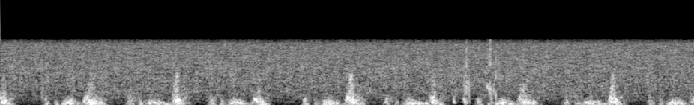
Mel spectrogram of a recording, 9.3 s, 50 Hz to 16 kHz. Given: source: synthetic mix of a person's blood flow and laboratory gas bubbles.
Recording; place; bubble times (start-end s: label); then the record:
Doppler ultrasound of blood flow; precordium
6.02-6.11 s: bubbles
6.16-6.29 s: bubbles
6.46-6.65 s: bubbles
From the record:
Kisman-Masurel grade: 211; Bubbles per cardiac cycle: several, 3 to 8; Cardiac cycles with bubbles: 1 to 10%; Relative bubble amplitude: barely perceptible (0.100 to 0.250); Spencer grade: 1 (occasional bubble signal discernible with the cardiac motion signal, with majority of cardiac periods free of bubbles); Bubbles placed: anywhere in the cardiac cycle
